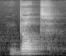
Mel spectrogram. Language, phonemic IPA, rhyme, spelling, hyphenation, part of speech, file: Dutch, /dɑt/, -ɑt, dat, dat, determiner / pronoun / conjunction, Nl-dat.ogg
- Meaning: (determiner) neuter singular of die (“that”); referring to a thing or a person further away; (pronoun) neuter singular of die: 1. that, that there 2. that same (thing), the aforementioned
